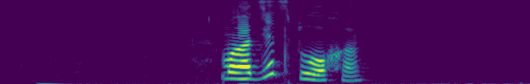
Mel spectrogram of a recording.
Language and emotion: Russian, angry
